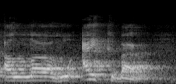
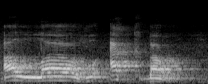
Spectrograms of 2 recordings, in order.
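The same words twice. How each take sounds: First: Akbar begins with a gliding 'aik' sound. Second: Akbar begins with a plain, pure 'a' vowel. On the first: The speaker calls it wrong. "Jangan baca" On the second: The speaker calls it right. "bacaan yang betul"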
